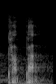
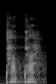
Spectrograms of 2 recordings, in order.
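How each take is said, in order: First: Papa with both syllables low. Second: Papa with both syllables high. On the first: Teacher contrasting low papa with high papa. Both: Shown as a demonstration. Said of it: "we have papa as against".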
